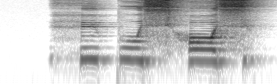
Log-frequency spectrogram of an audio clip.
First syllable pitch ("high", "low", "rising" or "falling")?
high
